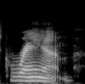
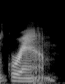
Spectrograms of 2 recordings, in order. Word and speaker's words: Graham: But most of the time, if the H is in the middle of the word in English, it is not pronounced. So Graham.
